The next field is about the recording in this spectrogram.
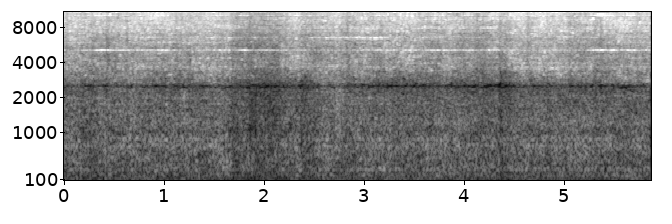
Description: The opposite of locomotive thrash ? Class 47 , 47077 , applying the brakes , with loth of brake and bogie squeal , just outside of Levisham station on the North Yorkshire Moors Railway ..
